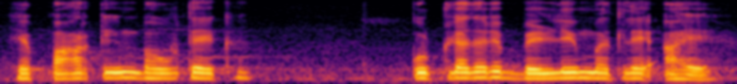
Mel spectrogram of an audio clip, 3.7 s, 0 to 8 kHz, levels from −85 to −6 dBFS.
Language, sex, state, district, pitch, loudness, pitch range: Marathi, male, Maharashtra, Pune, 140 Hz, -17 LUFS, 135-145 Hz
